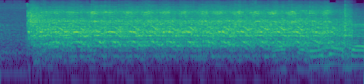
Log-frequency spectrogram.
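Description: A Cummins diesel engine in a show truck fires up for the first time, catching abruptly after a brief quiet moment and settling into a loud, rough, steady idle close by.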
